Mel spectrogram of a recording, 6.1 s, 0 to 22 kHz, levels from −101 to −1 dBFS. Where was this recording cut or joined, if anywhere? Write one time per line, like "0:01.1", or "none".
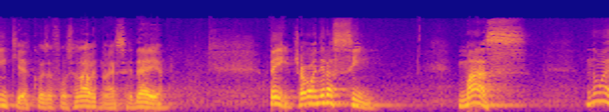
0:01.0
